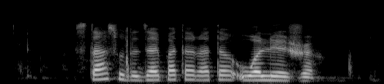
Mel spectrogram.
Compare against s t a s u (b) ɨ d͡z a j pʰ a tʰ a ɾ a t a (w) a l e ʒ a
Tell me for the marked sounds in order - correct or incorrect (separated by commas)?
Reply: incorrect, correct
